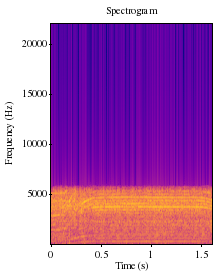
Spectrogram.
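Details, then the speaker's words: Axial XR10 RC rock crawler axle with Hot Racing big-bearing gearbox, fitted because stock small bearings kept failing: steady, even high-pitched whine without grinding or clicking; smooth, quiet, normal gearbox running. "and it blows them out this sounds really good this is what i was hoping this would actually sound like one day"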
